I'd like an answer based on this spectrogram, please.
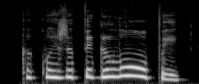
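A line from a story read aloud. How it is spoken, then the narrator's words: Shouting. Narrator (Russian): закричала кошечка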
